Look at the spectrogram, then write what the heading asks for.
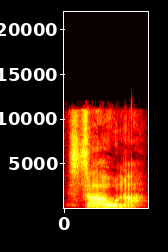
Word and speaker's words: sauna: people in Finland but it's supposed to say Sona third is from here so it's sufficient sound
